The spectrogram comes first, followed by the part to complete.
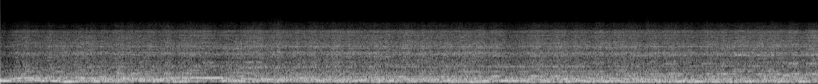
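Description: A rock band playing live, with electric guitar to the fore over a dense, steady wall of sound.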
